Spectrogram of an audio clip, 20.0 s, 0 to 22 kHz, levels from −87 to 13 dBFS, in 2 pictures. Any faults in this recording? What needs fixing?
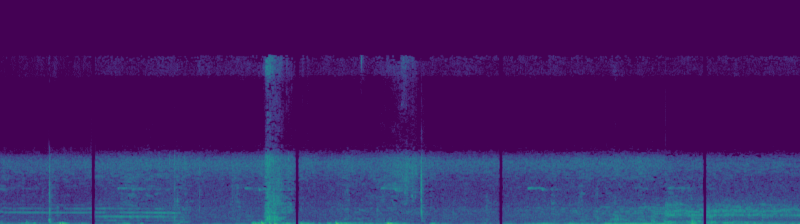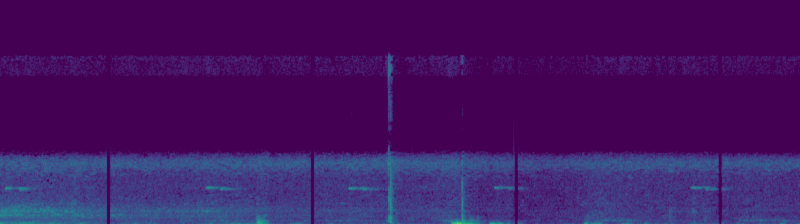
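The audio is being delivered in 2.5-second chunks with a gap between chunks. Each join has roughly 48 ms of inserted silence, heard as short holes at 1.14, 3.68, 6.23, 8.78, 11.33, 13.88, 16.42 and 18.97 s. Prevent it by trimming codec padding and queueing each chunk before the previous one ends.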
